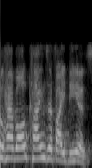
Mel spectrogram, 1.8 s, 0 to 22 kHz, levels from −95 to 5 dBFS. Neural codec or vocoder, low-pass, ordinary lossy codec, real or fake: vocoder, 44.1 kHz, 128 mel bands, Pupu-Vocoder; 7.2 kHz; Opus, 16 kbps; fake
